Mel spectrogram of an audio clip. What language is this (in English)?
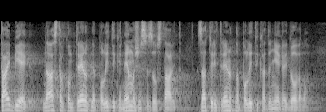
Croatian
